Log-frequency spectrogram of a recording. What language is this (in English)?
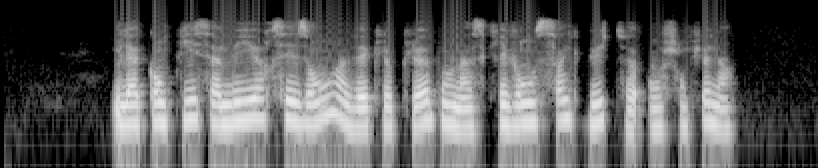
French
